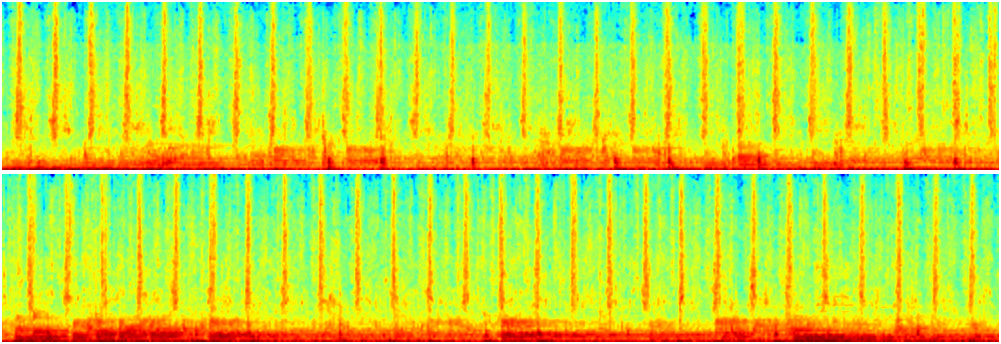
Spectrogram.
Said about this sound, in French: De là, sur le bord de la route, un immense bus est stationné, moteur allumé. A priori, ce sont les Border Patrol qui viennent de repérer des migrants et qui les mettent dans le bus.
